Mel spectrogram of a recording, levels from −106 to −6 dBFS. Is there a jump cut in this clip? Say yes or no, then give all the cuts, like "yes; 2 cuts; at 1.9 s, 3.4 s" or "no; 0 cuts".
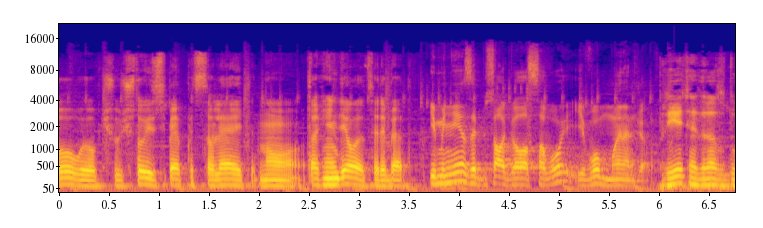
yes; 3 cuts; at 2.4 s, 3.6 s, 5.9 s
